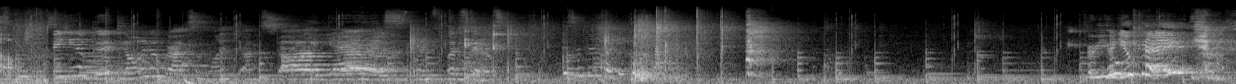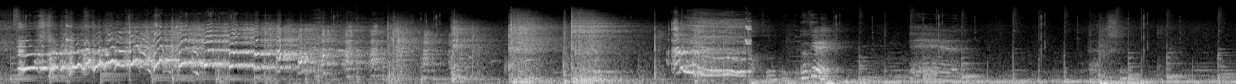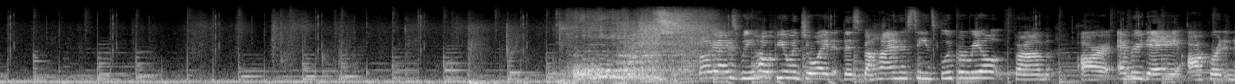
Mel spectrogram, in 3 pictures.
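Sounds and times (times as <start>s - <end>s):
background music: 0.0s - 37.0s
woman speaking: 21.4s - 22.2s, 31.7s - 37.0s
toilet flushing: 30.3s - 32.0s.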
